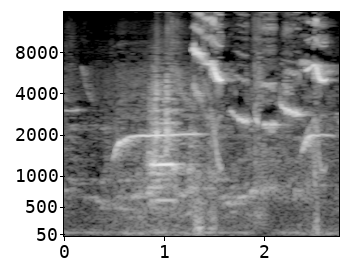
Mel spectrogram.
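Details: Brown-chested jungle flycatcher singing to lure other birds into responding: a long level whistle opens, followed by a tumble of sweet, sliding high notes and brief chirps.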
